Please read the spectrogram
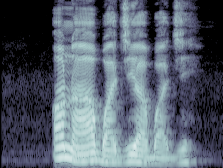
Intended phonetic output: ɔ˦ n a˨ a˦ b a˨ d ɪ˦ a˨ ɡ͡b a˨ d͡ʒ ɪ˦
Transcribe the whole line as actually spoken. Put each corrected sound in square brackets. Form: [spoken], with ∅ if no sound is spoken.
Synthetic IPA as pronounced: ɔ˦ n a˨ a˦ [ɡ͡b] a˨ [d͡ʒ] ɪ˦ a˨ ɡ͡b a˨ d͡ʒ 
